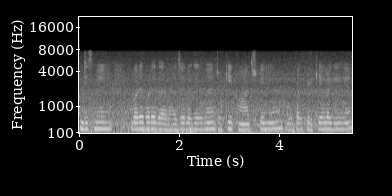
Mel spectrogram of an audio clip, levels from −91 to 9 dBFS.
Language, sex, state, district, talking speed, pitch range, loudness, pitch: Hindi, female, Chhattisgarh, Raigarh, 165 wpm, 175-185 Hz, -18 LUFS, 180 Hz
